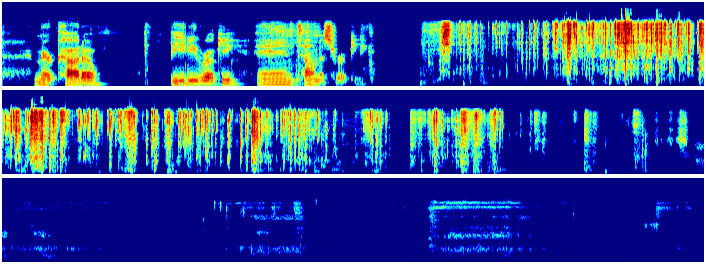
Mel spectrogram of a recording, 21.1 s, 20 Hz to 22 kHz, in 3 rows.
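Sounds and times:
foil wrapper tearing and crinkling: 0:04.3 - 0:12.5.

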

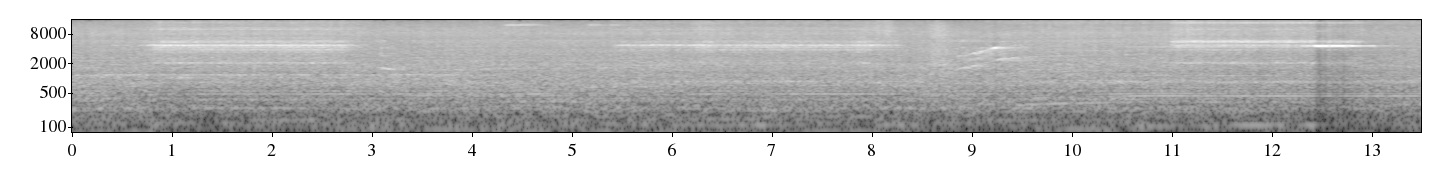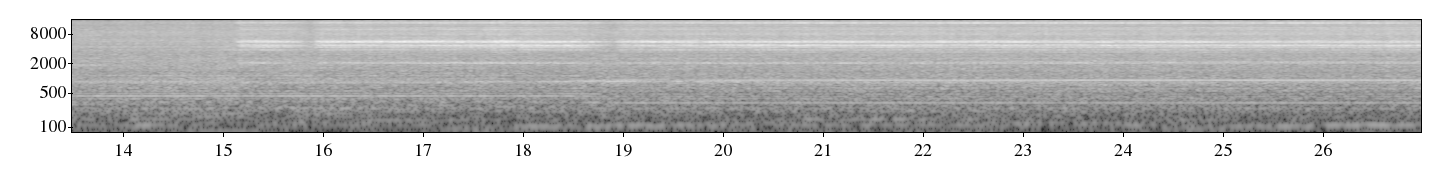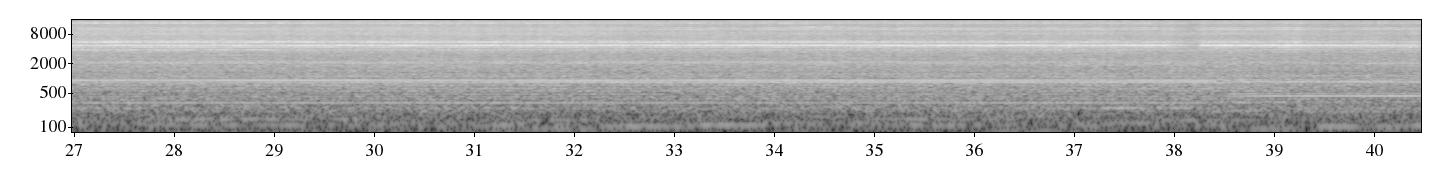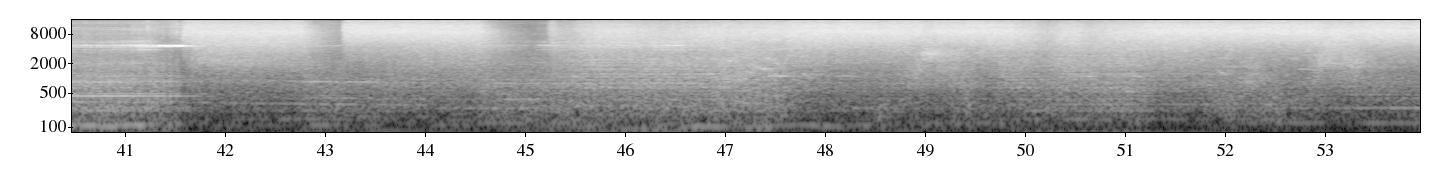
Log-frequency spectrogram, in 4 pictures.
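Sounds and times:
lathe cutting metal whine: 0:00.0 - 0:53.9
noisy wash: 0:00.0 - 0:53.9.

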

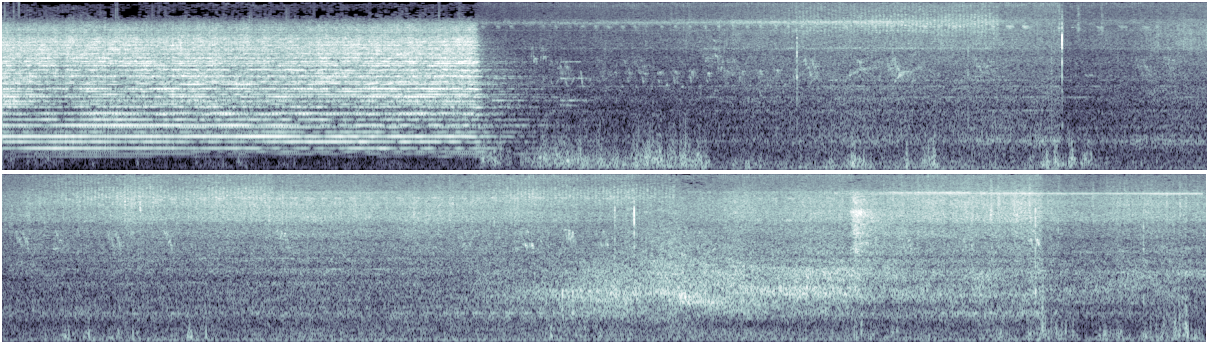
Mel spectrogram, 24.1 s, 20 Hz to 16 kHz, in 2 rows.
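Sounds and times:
diesel locomotive engine rumble: 0:00.0 - 0:24.0
rushing noise of moving train: 0:00.0 - 0:24.0
car passing: 0:13.6 - 0:24.0.

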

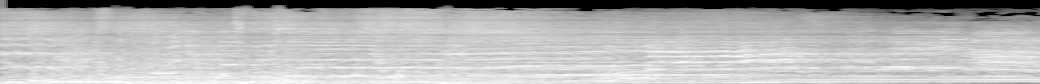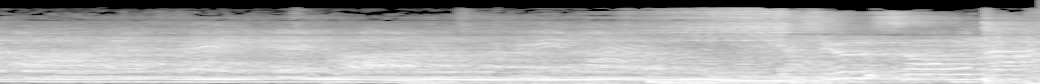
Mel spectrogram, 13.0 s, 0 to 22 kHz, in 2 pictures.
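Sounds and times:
electric guitar: 0:00.0 - 0:13.0
live country-rock band: 0:00.0 - 0:13.0
person singing: 0:00.1 - 0:13.0.

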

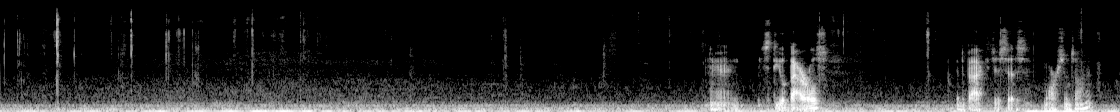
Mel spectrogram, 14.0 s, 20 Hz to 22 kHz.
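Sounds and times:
cardboard discs clicking: 0:00.0 - 0:04.1
low steady hum: 0:00.0 - 0:14.0.

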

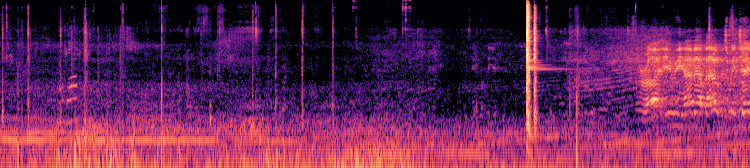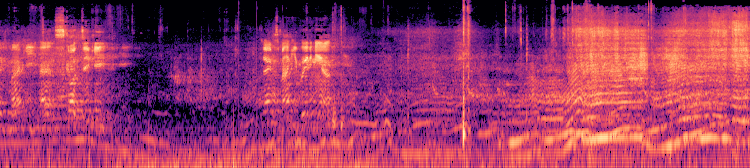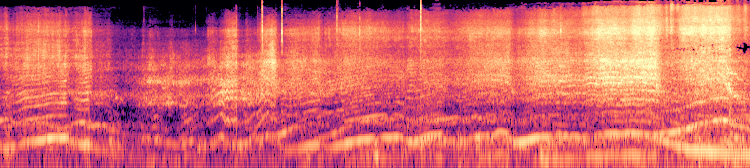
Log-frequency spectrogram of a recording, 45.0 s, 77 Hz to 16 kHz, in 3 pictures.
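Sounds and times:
car engine revving: 0:00.0 - 0:45.0
tyres squealing and skidding: 0:11.6 - 0:20.8, 0:22.0 - 0:28.5, 0:31.4 - 0:37.9, 0:38.9 - 0:45.0.

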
